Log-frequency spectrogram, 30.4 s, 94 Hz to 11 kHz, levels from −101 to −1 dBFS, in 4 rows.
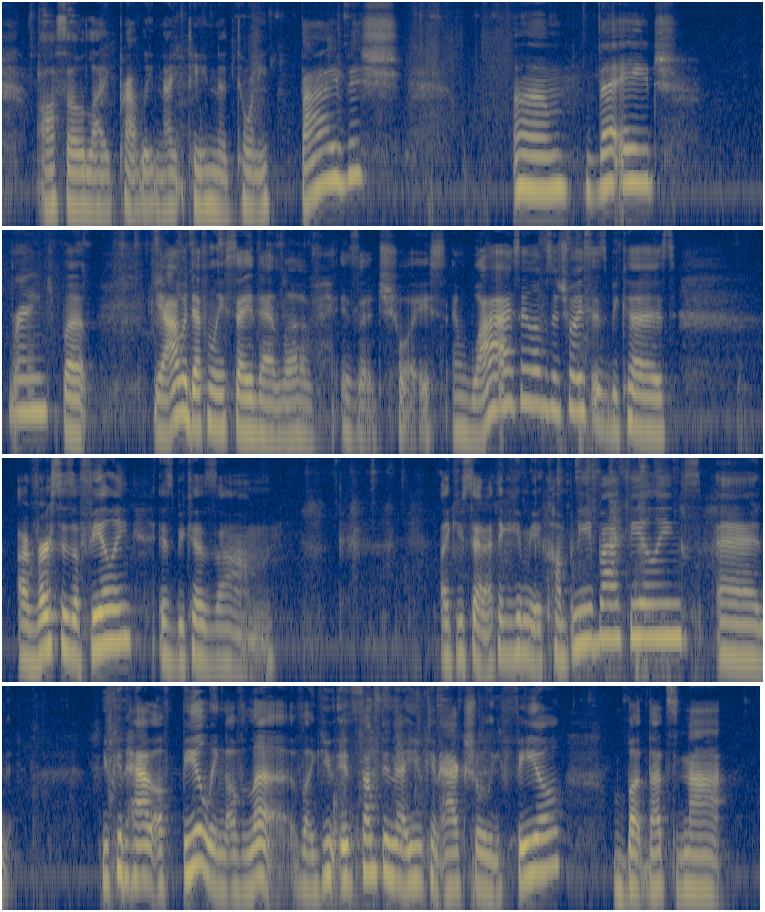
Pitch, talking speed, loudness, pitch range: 175 Hz, 135 wpm, -37 LUFS, 155-215 Hz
